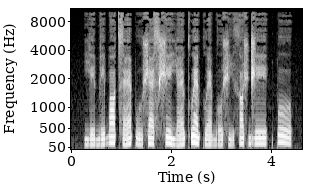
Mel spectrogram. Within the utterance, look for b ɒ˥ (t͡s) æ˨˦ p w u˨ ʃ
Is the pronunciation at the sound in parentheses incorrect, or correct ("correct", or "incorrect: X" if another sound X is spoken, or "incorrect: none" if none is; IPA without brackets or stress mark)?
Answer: correct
